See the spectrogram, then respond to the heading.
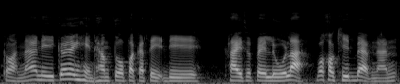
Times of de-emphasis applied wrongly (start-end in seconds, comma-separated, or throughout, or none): none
